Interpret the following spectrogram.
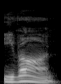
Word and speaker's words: Leon: Leon says, Chevelle, pronounced like the car, and Yvonne.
